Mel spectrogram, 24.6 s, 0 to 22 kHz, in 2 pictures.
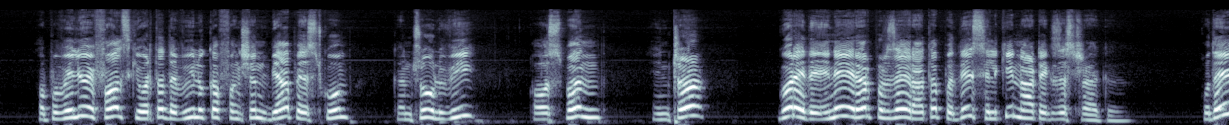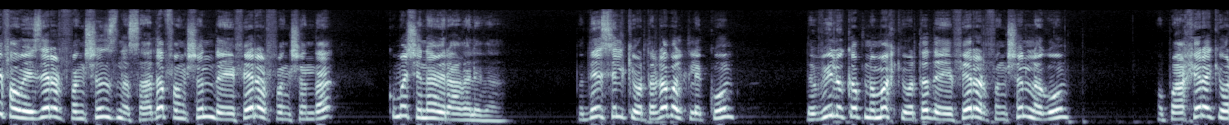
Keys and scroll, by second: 3.9 ctrl+v.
